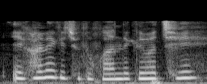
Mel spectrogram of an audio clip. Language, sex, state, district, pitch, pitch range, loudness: Bengali, female, West Bengal, Alipurduar, 275 Hz, 260-300 Hz, -13 LUFS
